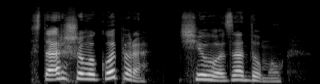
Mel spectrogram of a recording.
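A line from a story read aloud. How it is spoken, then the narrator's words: Smirking snort. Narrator (Russian): хмыкнул мистер Бакстер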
